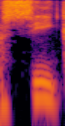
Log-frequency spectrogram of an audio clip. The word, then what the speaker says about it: seek: Vimos la palabra seek antes, ¿no? En vez de sick, que no se pronuncia igual, right?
